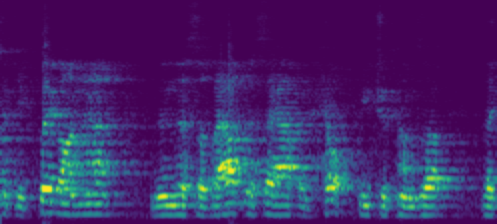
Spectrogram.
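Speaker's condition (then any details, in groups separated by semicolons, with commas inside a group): No condition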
